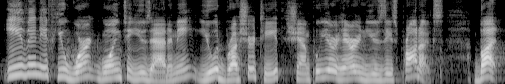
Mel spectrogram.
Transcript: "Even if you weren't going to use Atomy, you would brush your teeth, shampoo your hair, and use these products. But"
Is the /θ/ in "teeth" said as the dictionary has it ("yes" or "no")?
yes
